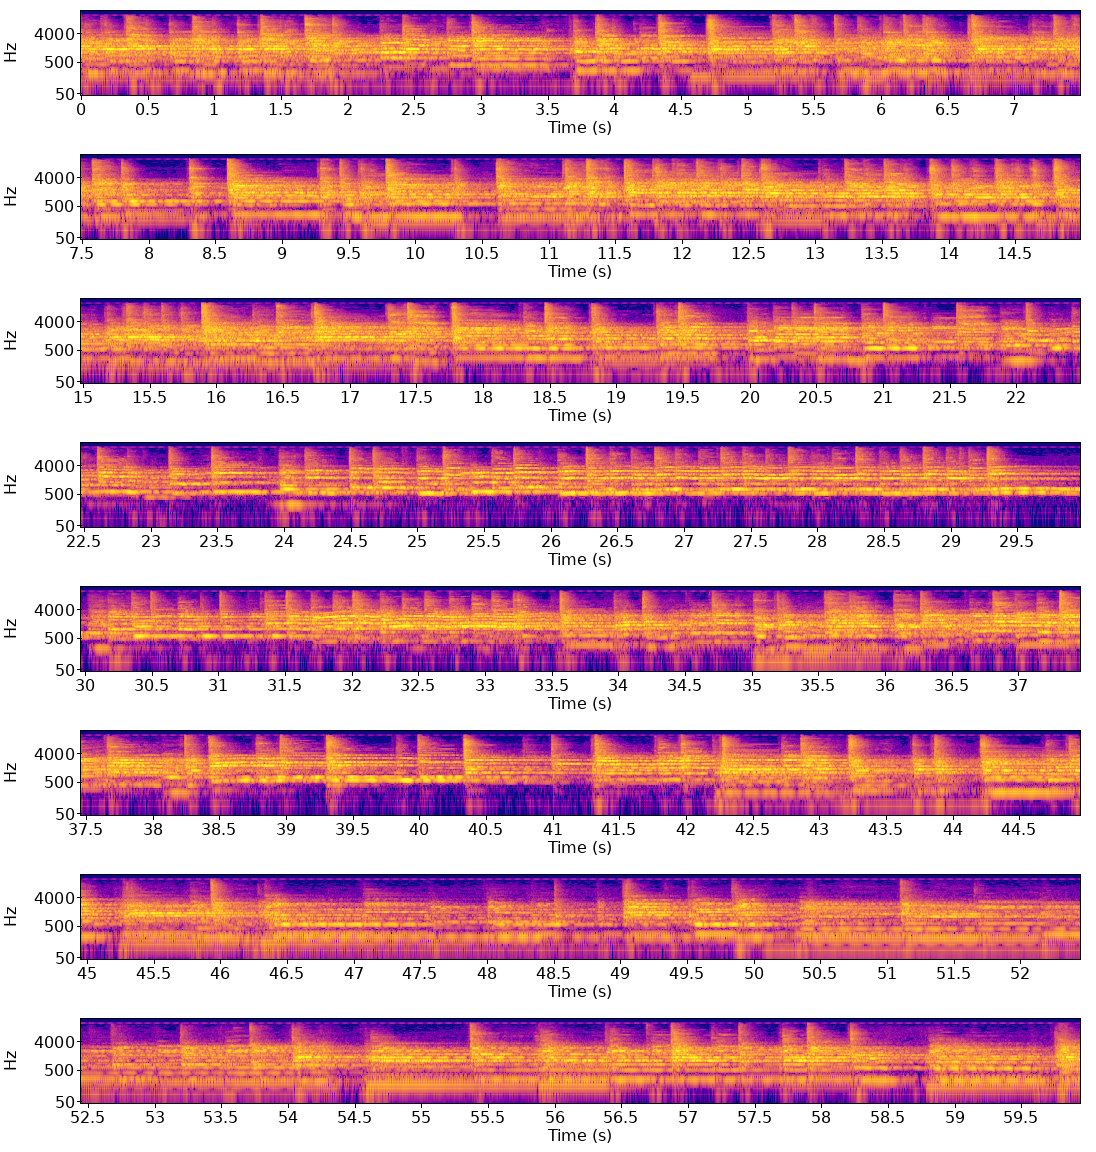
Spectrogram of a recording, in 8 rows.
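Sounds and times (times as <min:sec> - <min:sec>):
electric guitar picked notes and chords: 0:00.0 - 0:59.9.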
